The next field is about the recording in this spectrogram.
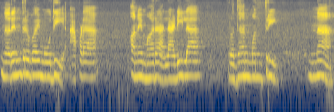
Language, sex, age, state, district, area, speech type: Gujarati, female, 45-60, Gujarat, Surat, urban, spontaneous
